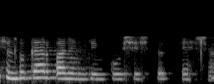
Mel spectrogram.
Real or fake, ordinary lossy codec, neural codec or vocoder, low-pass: real; none; none; 3.6 kHz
